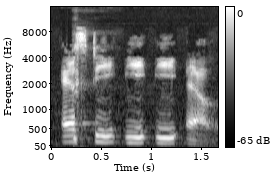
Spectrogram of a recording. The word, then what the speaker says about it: steel: Still, S-T-I-L-L. Still, not steal. Still is the pronunciation of S-T-E-A-L, Kuiba, and Chuma, S-T-E-E-L. Yeah. So S-T-E-A-L and S-T-E-E-L are homophones, and you pronounce them with a long sound E.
